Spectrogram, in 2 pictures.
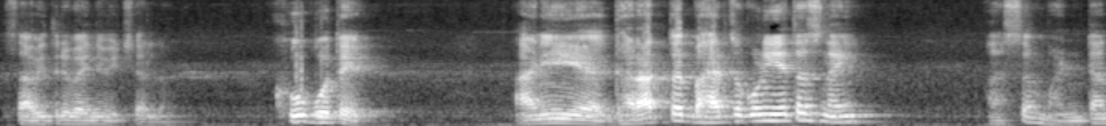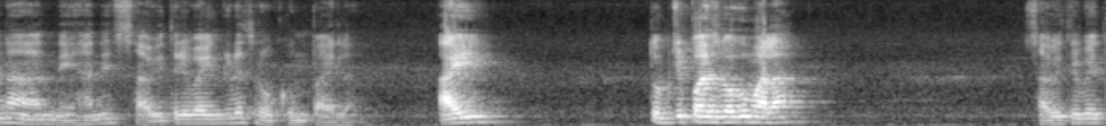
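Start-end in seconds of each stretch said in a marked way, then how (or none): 1.8-5.7 loud, high, pointed accusation; daughter-in-law accusing her mother-in-law, loud and angry. A narrator's reading. 10.3-12.7 loud, high demand; daughter-in-law demanding the purse, loud. A narrator's reading.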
